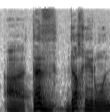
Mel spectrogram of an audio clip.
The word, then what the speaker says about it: تَدَّخِرُون: Now, the word dakhar, تَدَّخِرُون, is actually dhakhar with a dha. تَدَّخِرُون becomes تَدَّخِرُون. This is a principle in sarf where you fuse letters together that are similar in pronunciation.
